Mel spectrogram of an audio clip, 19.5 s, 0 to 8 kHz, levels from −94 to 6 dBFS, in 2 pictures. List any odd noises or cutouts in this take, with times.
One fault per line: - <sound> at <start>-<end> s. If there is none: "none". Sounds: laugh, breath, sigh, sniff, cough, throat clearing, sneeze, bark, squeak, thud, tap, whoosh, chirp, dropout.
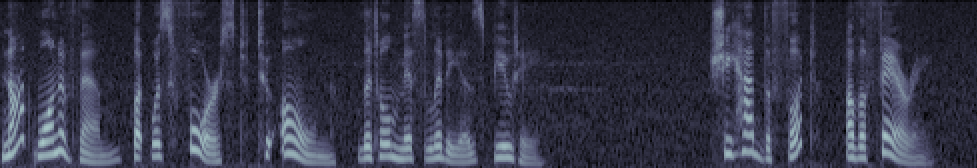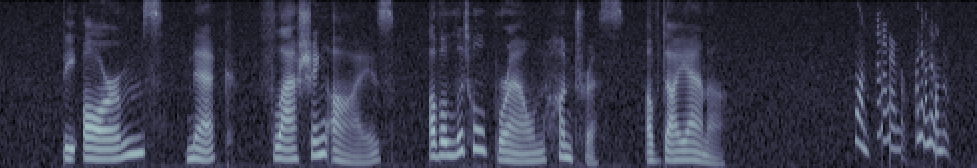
- chirp at 18.3-19.3 s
